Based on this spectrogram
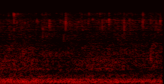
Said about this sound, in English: We have a water sound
